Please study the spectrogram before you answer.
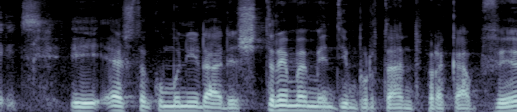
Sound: speaking portuguese

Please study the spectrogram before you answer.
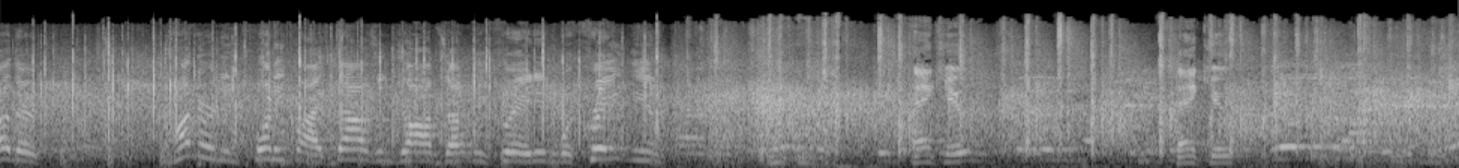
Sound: applause

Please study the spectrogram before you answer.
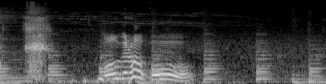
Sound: and Mommy is snuffling

